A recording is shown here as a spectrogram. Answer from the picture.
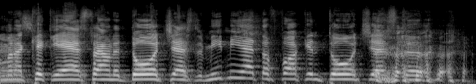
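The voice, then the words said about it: Put-on Boston accent. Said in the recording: “that Boston ... you're the expert at the accent, how many syllables are in ass when you're from Boston?”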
